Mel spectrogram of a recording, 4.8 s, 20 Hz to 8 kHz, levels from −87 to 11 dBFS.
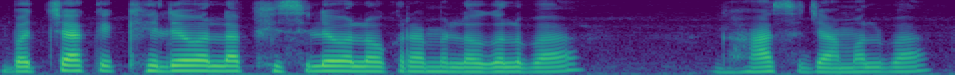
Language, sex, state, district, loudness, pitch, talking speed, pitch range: Bhojpuri, female, Jharkhand, Palamu, -19 LUFS, 185 Hz, 165 wpm, 175-200 Hz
